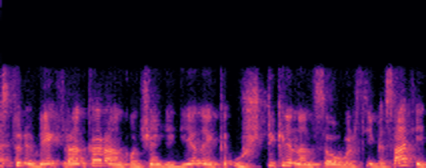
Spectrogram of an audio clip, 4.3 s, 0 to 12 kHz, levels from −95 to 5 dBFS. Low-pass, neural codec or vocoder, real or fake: 7.2 kHz; none; real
